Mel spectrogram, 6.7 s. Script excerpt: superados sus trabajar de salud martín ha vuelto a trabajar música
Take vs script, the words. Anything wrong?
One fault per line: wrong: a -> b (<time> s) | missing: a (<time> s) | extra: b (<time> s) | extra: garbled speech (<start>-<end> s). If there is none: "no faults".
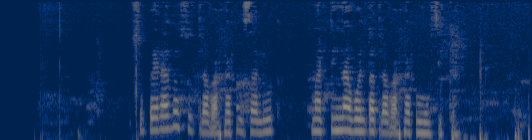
no faults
